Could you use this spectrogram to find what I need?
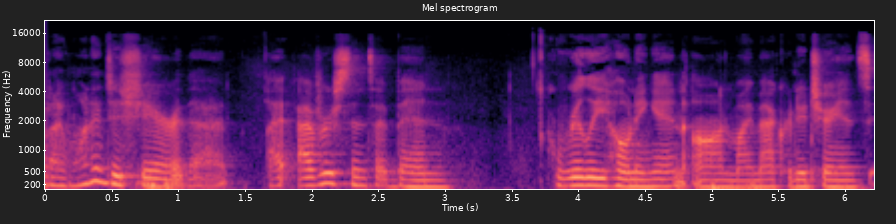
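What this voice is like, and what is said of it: Tired-sounding voice. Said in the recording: “I'm not hitting that until about 8 o'clock at night. I don't know if you can hear it in my voice. I've hit it.”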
